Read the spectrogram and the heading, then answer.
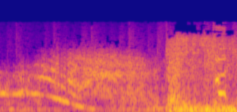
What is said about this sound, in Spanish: ¡Estrelló la cerveza en el carro! ¡Chale, güey!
